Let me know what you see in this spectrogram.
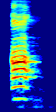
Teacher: hamzah yang sukun keluar dengan merapatkan kedua peti suara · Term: hamzah mati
